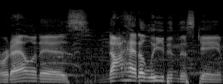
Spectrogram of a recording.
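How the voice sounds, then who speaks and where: With lively intonation, a man talks as noticeable background noise sits underneath. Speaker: sports play-by-play announcer. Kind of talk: live basketball play-by-play broadcast. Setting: radio broadcast from a basketball game. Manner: fast, energetic.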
